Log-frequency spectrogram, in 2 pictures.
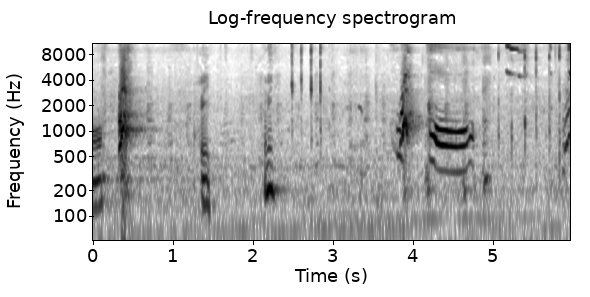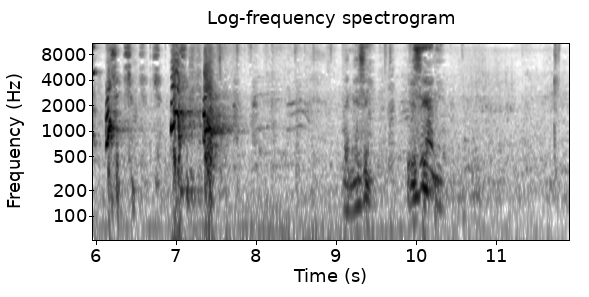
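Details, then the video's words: Lhasa Apso, jealous of stray dogs, giving loud barks and a drawn-out whining, yelping cry with wavering harmonics, mixed with short sharp bursts and people talking in Spanish. "Lhasa apso got jealous of stray dogs..."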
